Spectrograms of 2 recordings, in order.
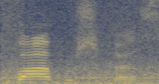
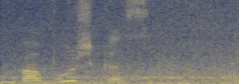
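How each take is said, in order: First: It is said with the Russian stress. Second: It is said with the American stress. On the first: The speaker calls it right. "In the Russian language, it's babushka. Stress is on a different syllable" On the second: The speaker calls it wrong. "what you guys call in America babushkas"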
